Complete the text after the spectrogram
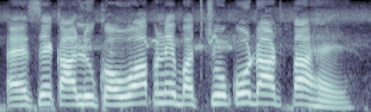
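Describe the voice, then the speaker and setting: A man's voice: sits high, moderate pace, bright, forceful tone, slight background noise. A man narrating a scripted children's moral story as storyteller.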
